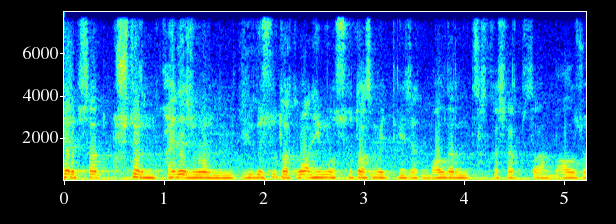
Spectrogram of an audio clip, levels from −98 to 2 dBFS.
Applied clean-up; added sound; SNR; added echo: none; Aircraft; 14 dB; none.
